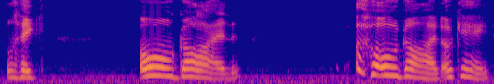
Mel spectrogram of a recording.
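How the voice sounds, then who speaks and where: Animated, higher-pitched woman streaming a game. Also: drawn-out words. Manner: slangy, exclamatory, swearing. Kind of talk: casual gameplay reaction commentary. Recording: music behind the voice. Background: game music.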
